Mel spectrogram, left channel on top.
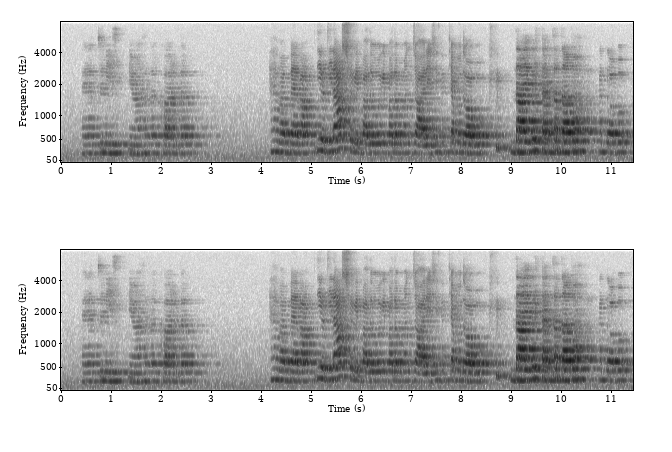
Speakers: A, on the right (about 45°); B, on the left (about 25°).
A: Hai ragionissima, sono d'accordo.
B: Eh, vabbè, va. Io ti lascio che vado che vado a mangiare, ci sentiamo dopo.
A: Dai, perfetto, a dopo.
B: A dopo.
